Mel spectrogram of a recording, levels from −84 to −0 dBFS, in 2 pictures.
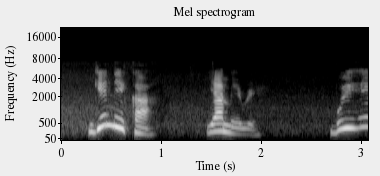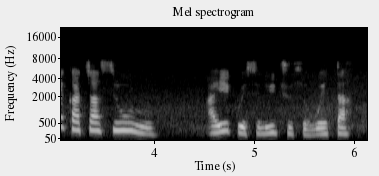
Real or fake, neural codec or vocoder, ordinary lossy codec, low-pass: real; none; none; 7.2 kHz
